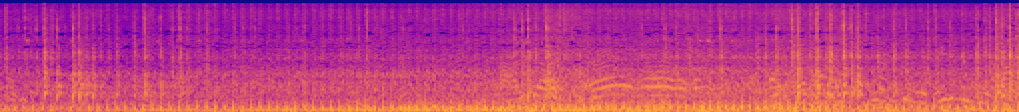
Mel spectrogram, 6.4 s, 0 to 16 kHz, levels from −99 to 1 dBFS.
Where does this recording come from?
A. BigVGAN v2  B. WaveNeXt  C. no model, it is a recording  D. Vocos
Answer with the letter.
C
